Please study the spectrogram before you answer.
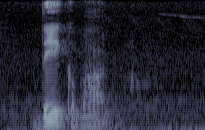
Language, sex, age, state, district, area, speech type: Hindi, male, 45-60, Bihar, Begusarai, urban, spontaneous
